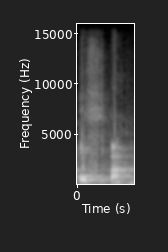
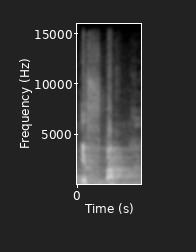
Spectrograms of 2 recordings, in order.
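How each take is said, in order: First: The word begins with a u vowel. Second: The word begins with an i vowel. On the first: The speaker calls it wrong. "atau dibaca uftah, nggak boleh" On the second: The speaker calls it right. "Fataha yaftahu, iftah"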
